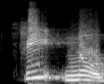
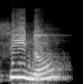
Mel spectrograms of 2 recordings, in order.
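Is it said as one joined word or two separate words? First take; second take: separate; joined. First: It is said as two separate words. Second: It is said as one joined word. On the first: It means 'if not'. "lo está diciendo separado" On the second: It means 'fate'. "escuchen cómo se dice pegado"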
